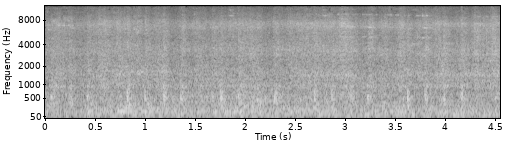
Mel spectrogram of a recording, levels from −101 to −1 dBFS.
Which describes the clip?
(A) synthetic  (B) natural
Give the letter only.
B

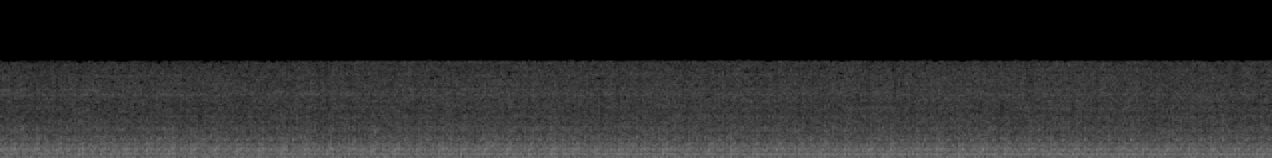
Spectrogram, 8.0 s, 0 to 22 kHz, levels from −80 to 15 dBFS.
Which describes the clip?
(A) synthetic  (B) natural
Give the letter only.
B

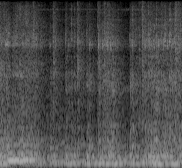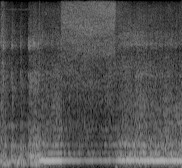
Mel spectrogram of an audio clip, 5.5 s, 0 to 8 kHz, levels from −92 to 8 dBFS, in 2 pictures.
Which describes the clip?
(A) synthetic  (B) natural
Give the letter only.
B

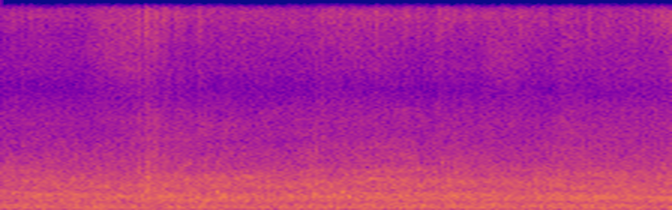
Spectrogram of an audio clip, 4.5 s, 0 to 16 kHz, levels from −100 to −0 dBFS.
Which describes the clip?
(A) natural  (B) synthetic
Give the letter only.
B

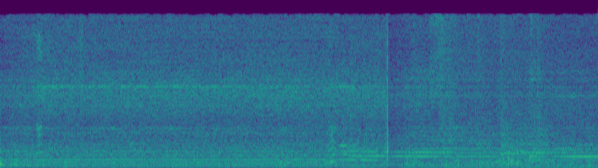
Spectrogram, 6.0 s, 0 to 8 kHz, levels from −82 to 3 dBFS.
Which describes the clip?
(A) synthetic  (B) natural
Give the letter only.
A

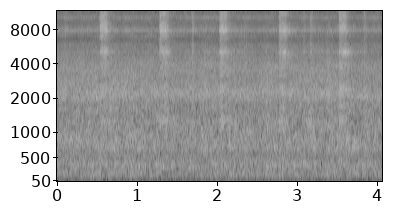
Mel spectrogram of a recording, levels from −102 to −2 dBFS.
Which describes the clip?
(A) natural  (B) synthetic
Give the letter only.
B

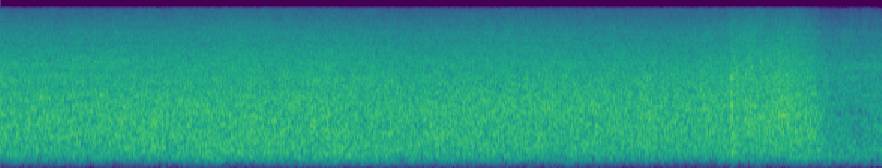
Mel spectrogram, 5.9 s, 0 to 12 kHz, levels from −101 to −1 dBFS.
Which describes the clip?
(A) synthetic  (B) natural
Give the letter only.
A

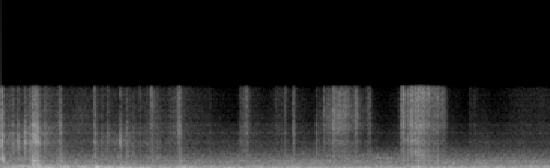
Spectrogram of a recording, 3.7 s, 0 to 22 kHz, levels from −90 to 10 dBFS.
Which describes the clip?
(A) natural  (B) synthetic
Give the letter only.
B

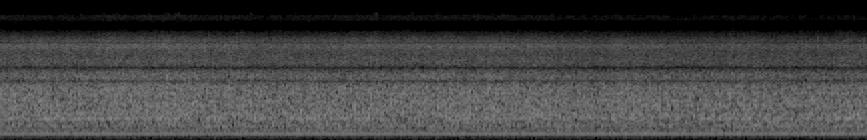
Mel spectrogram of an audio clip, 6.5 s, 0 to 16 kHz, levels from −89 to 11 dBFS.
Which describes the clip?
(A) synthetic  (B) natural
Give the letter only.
B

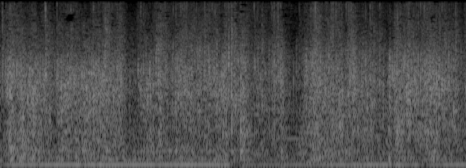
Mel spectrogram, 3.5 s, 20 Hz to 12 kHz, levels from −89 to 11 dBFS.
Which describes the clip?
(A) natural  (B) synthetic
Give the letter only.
A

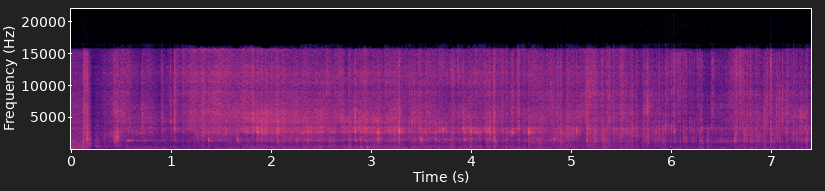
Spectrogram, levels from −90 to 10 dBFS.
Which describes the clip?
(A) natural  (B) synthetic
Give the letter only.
B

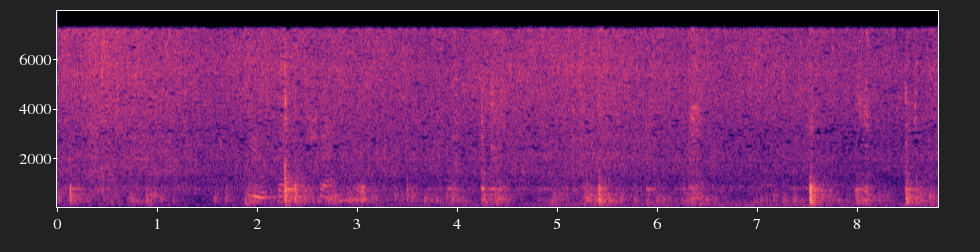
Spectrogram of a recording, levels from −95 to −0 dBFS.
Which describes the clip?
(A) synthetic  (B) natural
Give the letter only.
B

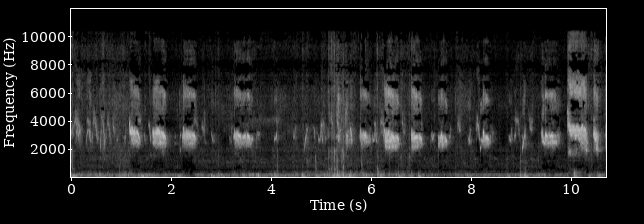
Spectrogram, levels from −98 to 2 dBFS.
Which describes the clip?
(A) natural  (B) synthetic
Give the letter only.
B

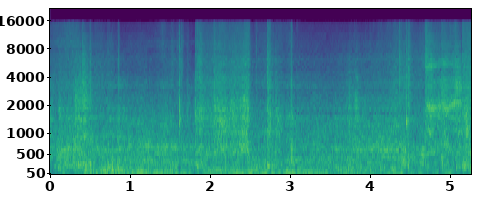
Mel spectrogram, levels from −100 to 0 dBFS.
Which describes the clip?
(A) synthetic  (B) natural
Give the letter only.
A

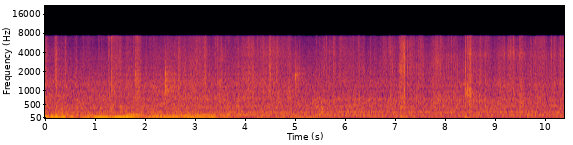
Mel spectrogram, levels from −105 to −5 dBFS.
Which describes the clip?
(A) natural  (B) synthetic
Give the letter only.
B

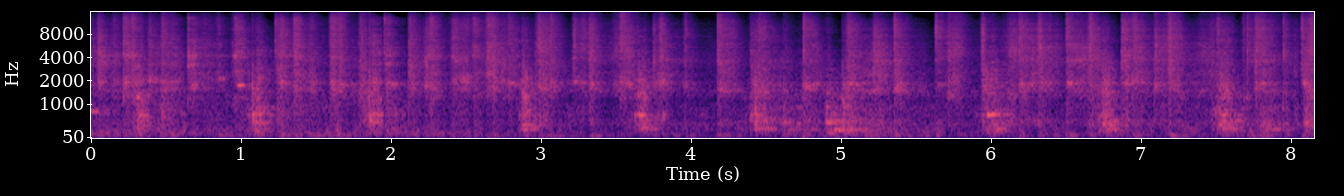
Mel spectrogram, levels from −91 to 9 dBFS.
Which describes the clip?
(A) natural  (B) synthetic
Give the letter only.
B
